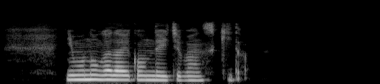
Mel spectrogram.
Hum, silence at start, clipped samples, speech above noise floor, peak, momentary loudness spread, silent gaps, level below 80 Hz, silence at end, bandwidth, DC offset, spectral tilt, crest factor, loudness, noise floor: none; 0.65 s; under 0.1%; 28 dB; -4 dBFS; 18 LU; none; -66 dBFS; 1.4 s; 7.4 kHz; under 0.1%; -6.5 dB/octave; 16 dB; -19 LUFS; -46 dBFS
